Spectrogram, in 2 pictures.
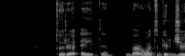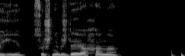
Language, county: Lithuanian, Šiauliai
